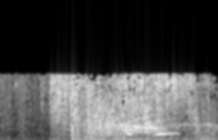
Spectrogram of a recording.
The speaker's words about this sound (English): Aubrey throws a grenade into the hold of the Acheron.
